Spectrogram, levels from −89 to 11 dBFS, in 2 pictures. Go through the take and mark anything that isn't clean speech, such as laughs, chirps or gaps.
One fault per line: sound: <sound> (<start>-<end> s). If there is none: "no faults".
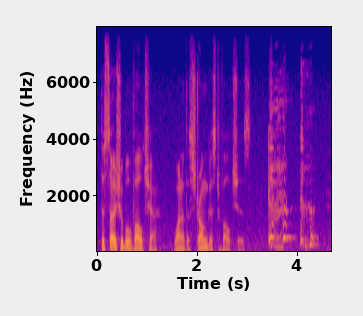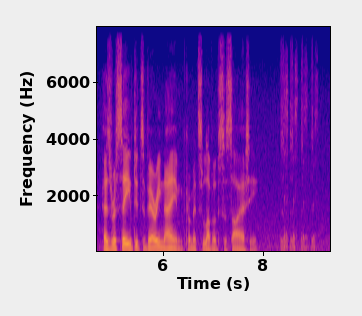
sound: cough (3.4-4.4 s)
sound: laugh (8.3-9.1 s)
